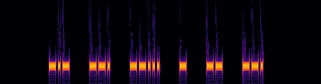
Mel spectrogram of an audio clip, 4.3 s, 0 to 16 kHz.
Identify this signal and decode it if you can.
Morse code, heard as a keyed tone, about 39 wpm, spaced as for 22 wpm, 700 Hz. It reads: KG7TMG
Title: USA Call Signs - 3x Character Spacing - 40wpm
